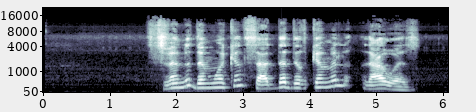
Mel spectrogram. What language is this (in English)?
Kabyle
